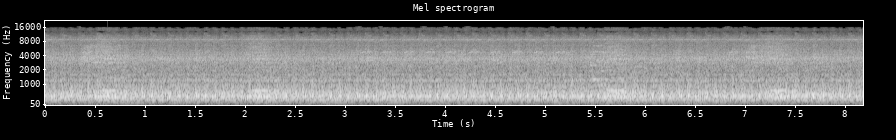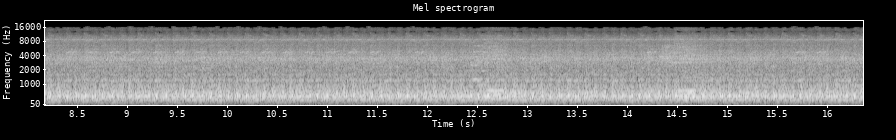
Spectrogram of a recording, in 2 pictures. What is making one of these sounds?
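Steady electronic game music plays.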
